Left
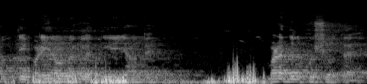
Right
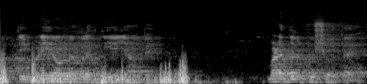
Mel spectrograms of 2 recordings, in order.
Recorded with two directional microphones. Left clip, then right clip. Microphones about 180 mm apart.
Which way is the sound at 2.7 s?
15° left (ahead or behind).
